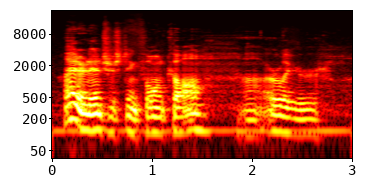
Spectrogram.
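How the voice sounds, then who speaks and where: A man amid noticeable background noise. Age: 70s. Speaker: retired YouTuber sharing family history. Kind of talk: casual vlog monologue. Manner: halting, many fillers.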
